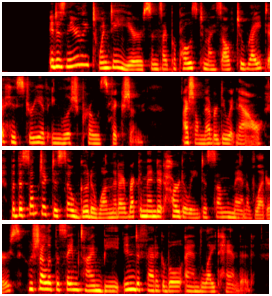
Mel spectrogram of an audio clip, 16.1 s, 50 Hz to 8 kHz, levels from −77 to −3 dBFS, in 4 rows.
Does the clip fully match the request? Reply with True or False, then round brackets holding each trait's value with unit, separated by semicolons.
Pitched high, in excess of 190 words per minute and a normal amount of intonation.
True (205 Hz; 200 wpm; 4.6 semitones)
